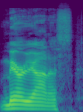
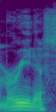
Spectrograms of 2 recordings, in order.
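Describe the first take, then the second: First: The name is said like Marianas Trench. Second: The name is said as Marinas, shorter. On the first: The speaker calls it right. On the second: The speaker calls it wrong.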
